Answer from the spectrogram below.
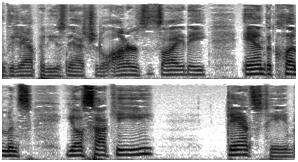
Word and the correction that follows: Yosakoi: At least that's how I am told you pronounce it. No? Yes? – It's pronounced Yosakoi.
